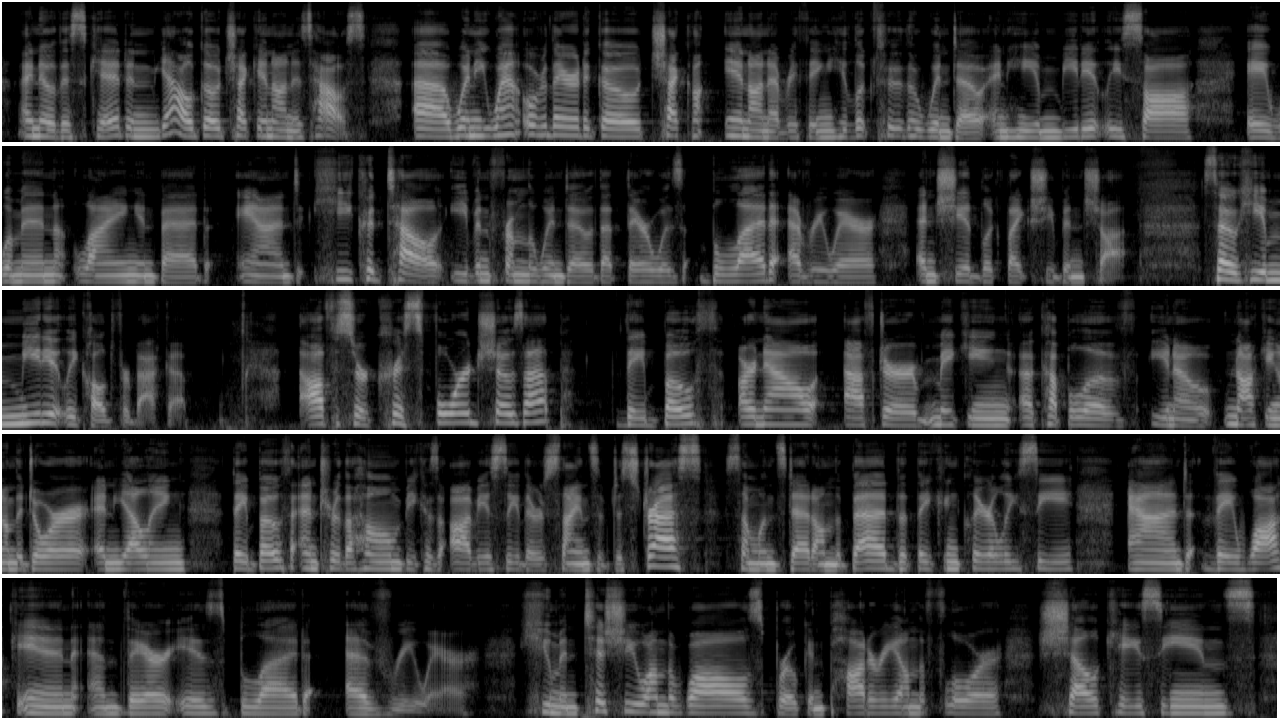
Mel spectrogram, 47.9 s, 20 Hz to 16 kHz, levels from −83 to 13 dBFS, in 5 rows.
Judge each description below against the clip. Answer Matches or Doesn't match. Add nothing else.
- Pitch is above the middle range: Doesn't match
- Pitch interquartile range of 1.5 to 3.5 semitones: Matches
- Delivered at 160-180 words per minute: Matches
